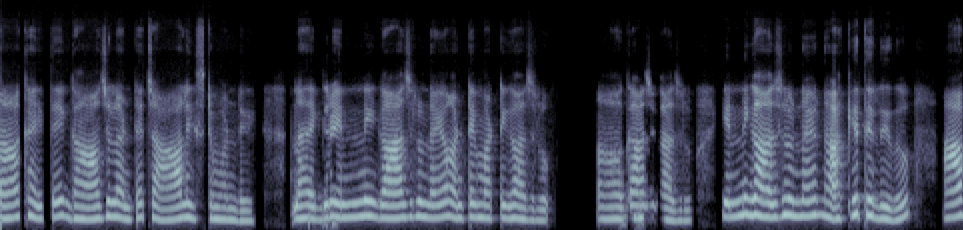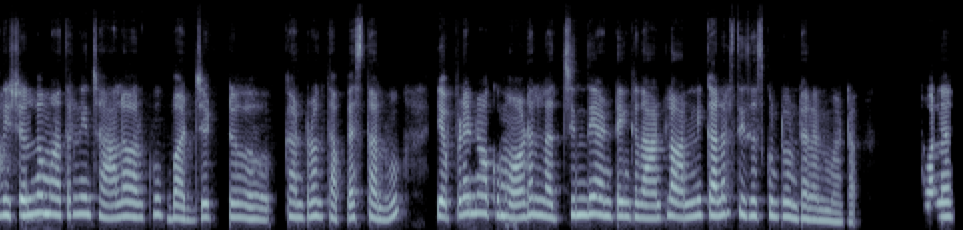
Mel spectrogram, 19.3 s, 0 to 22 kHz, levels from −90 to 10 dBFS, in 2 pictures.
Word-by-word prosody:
నాకైతే 230 +1 0 0.2
గాజులంటే 210 +1 +2
చాలా 205 +2 +2
ఇష్టమండి. 195 -5 -3 0.5
నా - - +4
దగ్గర 215 +4 0
ఎన్ని 240 +3 +2 0.2
గాజులు 225 +3 +4
ఉన్నాయో, 225 +1 0
అంటే 220 +2 -1
మట్టి 220 0 -2
గాజులు. 185 -4 -2 0.5
ఆ! - - -4 0.3
గాజు 220 0 +1
గాజులు. 180 -2 -3 0.4
ఎన్ని 260 +4 +2
గాజులున్నాయో 255 +1 +4
నాకే 210 +8 +4
తెలీదు. 210 -5 +1 0.5
ఆ - - +8
విషయంలో 270 +3 +2
మాత్రం 270 0 -2
నేను 285 -1 -2
చాలా 225 +2 0
వరకు 235 +4 -4 0.2
బడ్జెట్ 230 +4 -3 0.6
కంట్రోల్ 240 +1 -2
తప్పేస్తాను. 220 0 -1 0.5
ఎప్పుడైనా 285 +6 -1
ఒక 275 - -6
మోడల్ 270 +5 +1
నచ్చింది 270 +5 0
అంటే, 255 -1 -2
ఇంక 240 0 -3
దాంట్లో 220 +4 +1
అన్ని 245 +3 -2
కలర్స్ 285 +3 +1
తీసేసుకుంటూ 260 -2 -2
ఉంటాననమాట. 185 -7 -4 0.8
మొన్న 245 +2 +1
230 Hz, 125 wpm, -22 LUFS, 215-255 Hz, 0.8 s, ఆ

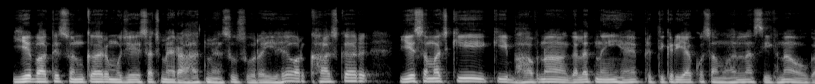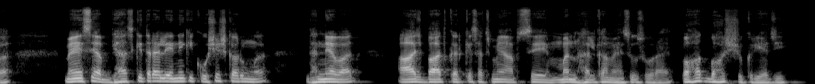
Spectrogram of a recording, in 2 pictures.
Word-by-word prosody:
ये 125 +4 +8
बातें 125 +1 +3
सुनकर 120 -1 +3
मुझे 110 -1 +2
सच 105 -1 -2
में 110 -2 +3
राहत 95 0 0
महसूस 95 +1 -2
हो 95 - -4
रही 95 0 -1
है 110 +11 0
और 140 -1 0
ख़ासकर 135 +4 0 0.3
ये 130 +4 +6
समझ 140 -1 +3
कि, 145 -3 +3
कि 125 -2 0
भावना 110 +4 0
गलत 110 +3 0
नहीं 110 0 +3
है, 105 +2 0
प्रतिक्रिया 110 +1 -1
को 105 +2 -9
संभालना 105 0 -2
सीखना 100 +1 -2
होगा। 90 -2 -4 0.6
मैं 130 +2 +6
इसे 145 +2 +3
अभ्यास 125 +2 0
की - - -2
तरह 150 +1 +2
लेने 145 0 +3
की 150 - -4
कोशिश 135 +3 -2
करूँगा, 135 -3 -3 0.4
धन्यवाद, 120 +3 +2 0.4
आज 115 +1 +4
बात 115 0 +3
करके 120 +1 -4
सच 115 -1 -7
में 115 0 -1
आपसे 105 0 -3
मन 110 -2 +1
हल्का 105 +1 -3
महसूस 95 0 -5
हो 85 - -7
रहा 80 -1 -8
है। 95 - -13
बहुत-बहुत 120 -1 0
शुक्रिया 90 -6 -6
जी। 90 +2 -10
115 Hz, 190 wpm, -22 LUFS, 100-125 Hz, 0.6 s, ये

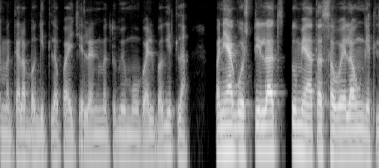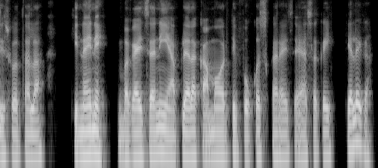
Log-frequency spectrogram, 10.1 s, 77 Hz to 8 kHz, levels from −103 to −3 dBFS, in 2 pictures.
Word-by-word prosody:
मग 100 -1 -5
त्याला 100 0 -2
बघितलं 100 0 -5
पाहिजे." 95 +2 -4
आणि 95 0 -4
मग 95 0 -5
तुम्ही 95 +1 -4
मोबाईल 95 0 -4
बघितला. 115 -3 -4 0.4
पण 115 - +4
ह्या 125 0 +10
गोष्टीलाच 120 +3 +5
तुम्ही 125 -2 +5
आता 110 +1 +4
सवय 110 -1 +4
लावून 110 0 +4
घेतली 105 0 -2
स्वतःला 100 -1 -4 0.4
की - - -1
"नाही, 105 +1 +2
नाही 110 -1 +1 0.2
बघायचं 100 +1 0
नाही 115 -1 +1
आपल्याला 100 +2 0
कामावरती 100 0 -2
फोकस 100 +3 -5
करायचा 95 0 -5
आहे." 95 - -4
असं 105 +3 -8
काही 100 0 -4
केलंय 125 +8 -3
का? 125 - -8
105 Hz, 190 wpm, -23 LUFS, 100-115 Hz, 0.4 s, ह्या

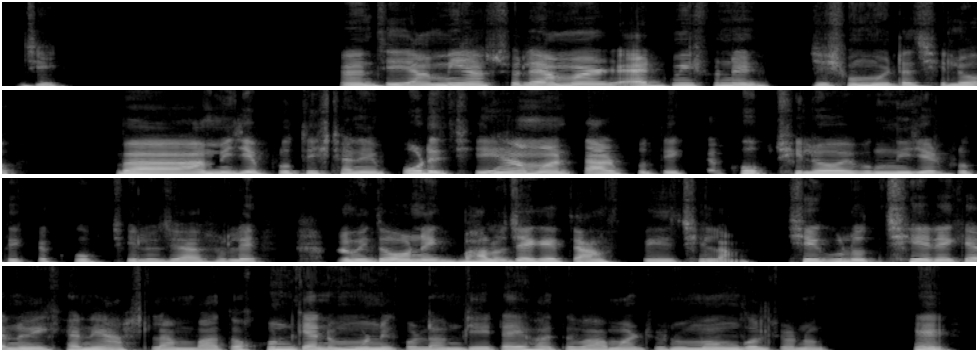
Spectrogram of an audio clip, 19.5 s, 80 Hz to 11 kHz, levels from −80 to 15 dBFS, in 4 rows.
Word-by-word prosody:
জি। 155 -3 -4 1.5
N 200 - +3
জ্বী। 195 - +1 0.2
আমি 200 +5 +3
আসলে, 220 0 -3
আমার 210 0 +2 0.2
admission 225 +3 -2
এর 215 - -1 0.3
যে 210 - -2
সময়টা 185 -2 +3
ছিল 190 0 0 0.7
বা 190 - +6 0.3
আমি 205 +2 +4
যে 205 - +4
প্রতিষ্ঠানে 220 -1 -1 0.2
পড়েছি, 225 -7 +1 0.2
আমার 205 -3 +2
তার 195 -1 +4
প্রতি 200 -1 -9
একটা 200 - -18
ক্ষোভ 255 -3 +1
ছিল 210 -3 -1 0.2
এবং 185 0 0
নিজের 185 -1 +3
প্রতি 180 -1 -6
একটা 180 +1 -9
ক্ষোভ 185 -2 -4
ছিল 185 -2 -4
যে, 175 - -1
আসলে 185 0 -2 0.5
আমি 215 +2 +3
তো - - +3
অনেক 210 0 +2 0.2
ভালো 195 +1 +4
জায়গায় 190 -2 +3
চান্স 180 +1 0
পেয়েছিলাম। 170 -2 -4 0.3
সেগুলো 225 -2 0 0.2
ছেড়ে 220 -3 +2
কেন 205 -2 +1
এখানে 195 +2 0
আসলাম 170 0 -3
বা 165 - 0
তখন 205 +4 -1
কেন 200 0 +2 0.2
মনে 190 0 +5
করলাম 175 -1 -1
যে 165 - -2
এটাই 180 +3 0
হয়তোবা 175 0 -1
আমার 160 0 0
জন্য 175 +1 -3 0.2
মঙ্গলজনক? 175 -5 0 0.4
হ্যাঁ? 205 -10 0
190 Hz, 165 wpm, -20 LUFS, 180-210 Hz, 1.5 s, বা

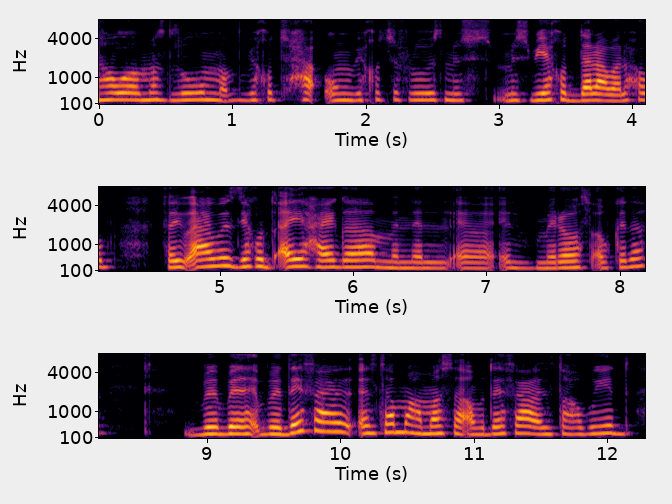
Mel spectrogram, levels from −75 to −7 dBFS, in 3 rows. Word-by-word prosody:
هو 240 0 +3
مظلوم، 235 +1 -1
ما 200 - -3
بياخدش 230 +3 -9
حقّه، 240 -2 -4
ما 230 - -2
بياخدش 240 +1 -9
فلوس، 235 0 -4
مش 225 -1 -8
مش 220 0 -8
بياخد 230 -1 0
دلع 220 0 +5
ولا 210 +2 0
حُب، 230 -1 -5 0.4
فيبقى 225 +1 +2
عاوز 260 -1 +3
ياخد 250 -3 +1
أي 255 +2 +4
حاجة 230 0 +2
من 205 -3 -4
ال 195 -1 -5
آآ 195 0 -4
الميراث 200 +2 -3
أو 195 - -6
كده، 250 +6 -4 0.6
ب 215 +1 -3
ب 235 0 +4 0.2
بِدافع 310 +7 +4
الطمع 280 +1 +2
مث 250 +1 +1
أو 225 - +1
بِدافع 245 +2 +2
التعويض 235 +2 -3
235 Hz, 160 wpm, -24 LUFS, 220-245 Hz, 0.6 s, دلع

